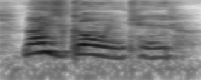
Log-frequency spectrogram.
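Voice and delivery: plain

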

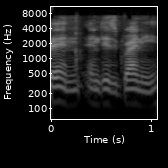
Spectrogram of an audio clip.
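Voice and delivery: plain

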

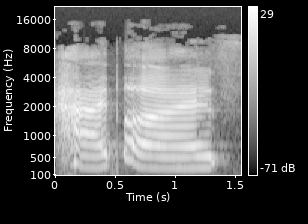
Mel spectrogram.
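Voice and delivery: bad fake Southern drawl. While vlogging, a speaker tries the accent again: put-on southern accent. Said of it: "this is [name]'s southern accent".

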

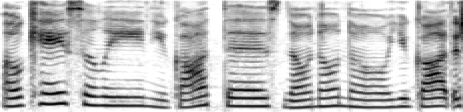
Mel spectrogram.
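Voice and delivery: mock steady, reassuring motherly coaxing, drawn-out "no". Playing a game with friends, the speaker quotes a teammate's encouragement, imitating Janet, calm. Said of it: "She's like a calm mother telling her child".

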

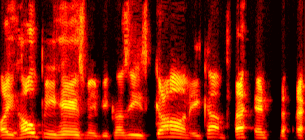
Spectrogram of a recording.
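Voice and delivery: put-on, mild, brash half-shouted yell. Telling a story, the speaker acts out Eamon shouting at the wall. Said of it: "And he shouts at the wall".

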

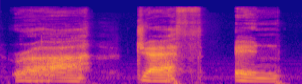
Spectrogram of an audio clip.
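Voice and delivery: horrific, twisted, weird, warped monster voice. Voicing a roaring manticore speaking to the players in a game, weird, warped manticore voice. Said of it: "It speaks with this weird, horrific, warped voice".

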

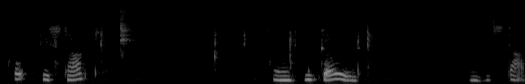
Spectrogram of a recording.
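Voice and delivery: quiet hushed speech. Streaming a game while hiding from something approaching, speaking quietly. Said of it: "Sorry if I'm being quiet".

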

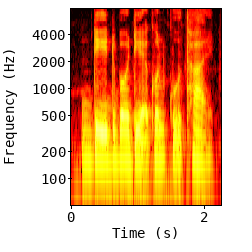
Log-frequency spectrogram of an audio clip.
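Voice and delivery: heavy, weighty tone. Abanish, just told of a sudden death from a stroke, speaks in a heavy voice. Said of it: "Abanish ভারী গলায় বললেন".

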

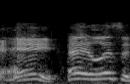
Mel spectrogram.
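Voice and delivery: high-pitched, mocking voice. Complaining about the worst part of Ocarina of Time: Navi voice. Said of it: "the worst part of Ocarina of Time. It's like".

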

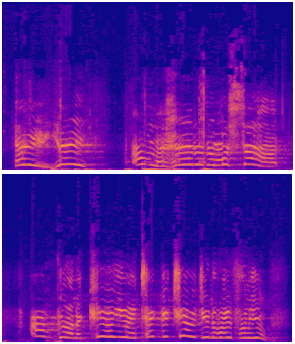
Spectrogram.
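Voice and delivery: very high-pitched cartoon-puppet voice. Voicing the head of the Mossad as a joke: Elmo voice. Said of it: "He went with the Elmo voice".

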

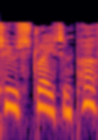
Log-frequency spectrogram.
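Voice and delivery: ordinary delivery

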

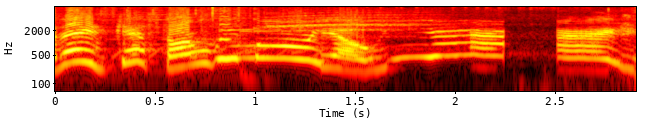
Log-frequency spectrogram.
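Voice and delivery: put-on excited frog puppet voice, yelling. Showing how Kermit yells at the start of the Muppet Show: Kermit voice yelling. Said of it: "yelling like Kermit at the start of the Muppet Show".

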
